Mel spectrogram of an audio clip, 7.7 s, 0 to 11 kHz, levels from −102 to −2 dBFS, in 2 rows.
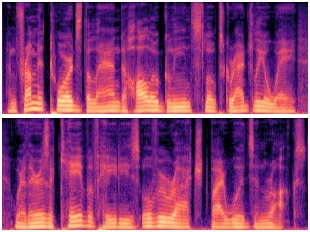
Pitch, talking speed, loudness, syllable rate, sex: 115 Hz, 190 wpm, -17 LUFS, 5.0 syllables/s, male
